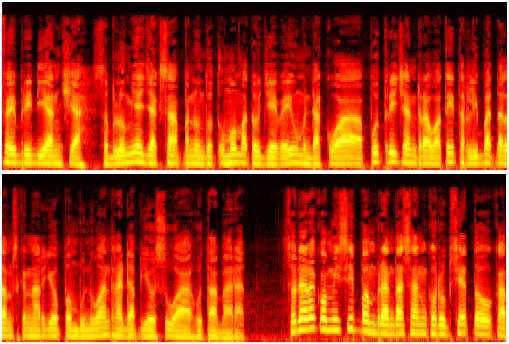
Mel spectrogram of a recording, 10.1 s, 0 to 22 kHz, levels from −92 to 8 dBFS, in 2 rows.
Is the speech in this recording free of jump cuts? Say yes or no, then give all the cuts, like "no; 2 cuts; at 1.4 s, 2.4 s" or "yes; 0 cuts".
yes; 0 cuts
